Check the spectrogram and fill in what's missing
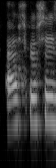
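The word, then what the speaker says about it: Akershus: So is breakfast at, how do you say that? – Oscar Seuss, is it still one? – Because yes.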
